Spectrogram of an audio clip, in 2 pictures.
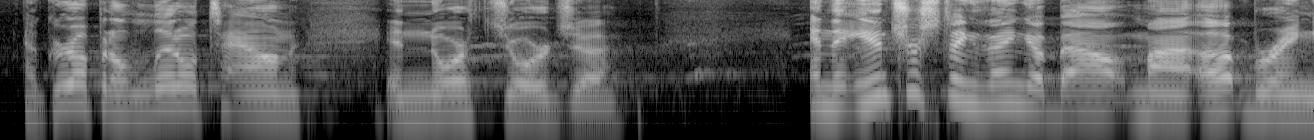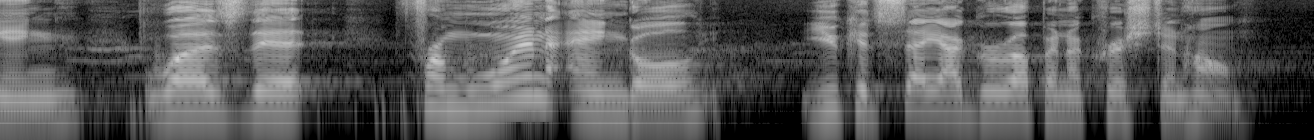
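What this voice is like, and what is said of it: North Georgia accent with slight twang. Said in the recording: “That's where this accent comes from... there's a little twang there”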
